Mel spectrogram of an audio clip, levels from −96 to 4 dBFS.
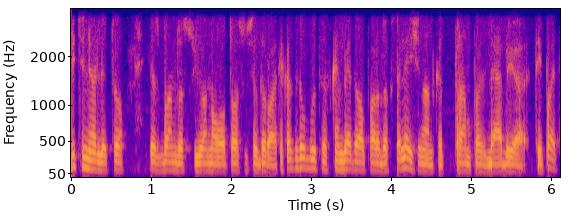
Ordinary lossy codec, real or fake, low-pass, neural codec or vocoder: Opus, 64 kbps; real; 3.6 kHz; none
